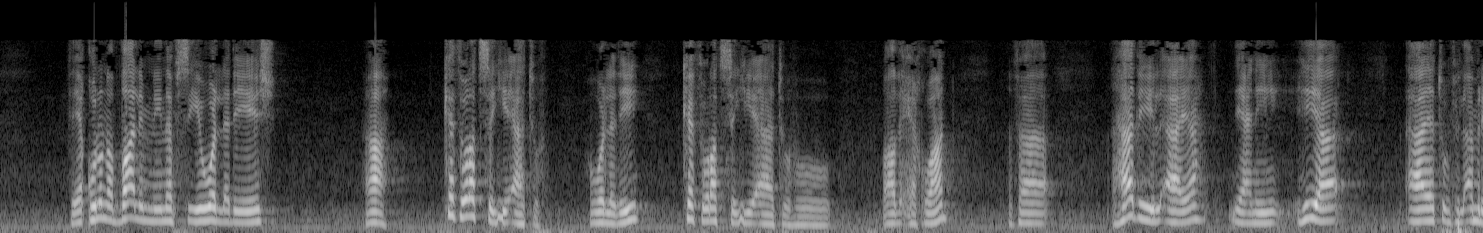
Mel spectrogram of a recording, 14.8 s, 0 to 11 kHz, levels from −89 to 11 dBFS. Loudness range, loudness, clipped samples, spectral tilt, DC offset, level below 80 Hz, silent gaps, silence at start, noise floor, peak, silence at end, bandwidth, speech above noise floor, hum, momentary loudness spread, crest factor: 4 LU; -18 LUFS; under 0.1%; -7 dB/octave; under 0.1%; -40 dBFS; none; 0 s; -41 dBFS; 0 dBFS; 0 s; 6.4 kHz; 24 dB; none; 13 LU; 18 dB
